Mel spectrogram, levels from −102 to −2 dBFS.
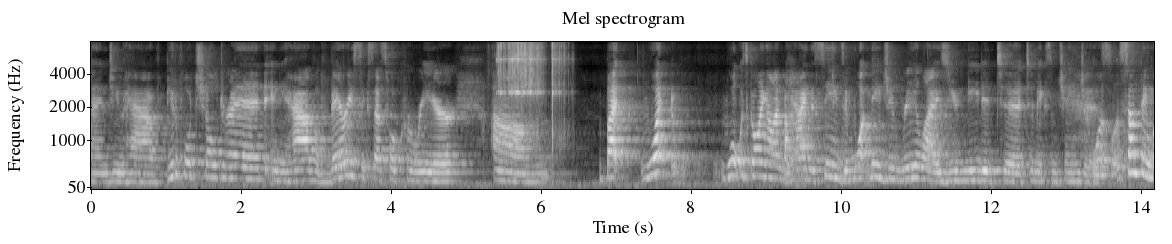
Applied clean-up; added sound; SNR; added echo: none; Coin (dropping) / Glass; 4 dB; reverberation time 1.0 s.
